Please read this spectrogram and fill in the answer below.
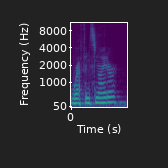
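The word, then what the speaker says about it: Refsnyder: The kid that they really liked at the end of last year that moved through Trenton and came through the system, Rob Reffensnyder.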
